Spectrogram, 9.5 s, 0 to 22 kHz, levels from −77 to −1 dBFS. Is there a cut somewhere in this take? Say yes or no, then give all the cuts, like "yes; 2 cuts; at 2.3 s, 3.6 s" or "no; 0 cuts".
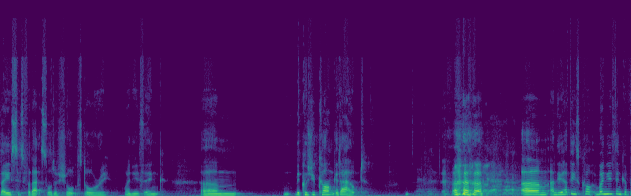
no; 0 cuts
